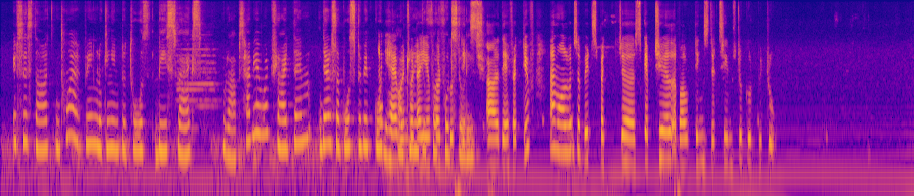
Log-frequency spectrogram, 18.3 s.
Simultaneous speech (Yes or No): Yes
